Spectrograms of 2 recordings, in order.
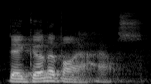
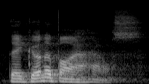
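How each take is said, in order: First: Going to is reduced to a short gonna. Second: Going to is reduced to a short gonna.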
